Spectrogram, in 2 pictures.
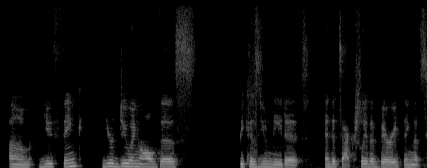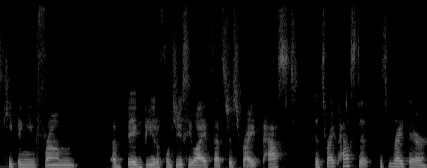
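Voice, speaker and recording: In a Louisiana accent, a woman speaks with a dark, mellow tone and fairly even intonation. Her recording is very clean, with a silent background. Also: fairly low pitch for a woman. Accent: Southern US (Louisiana). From US South, South Louisiana. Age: 40s. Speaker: writer and teacher. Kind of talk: interview, personal story. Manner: hesitant, many fillers.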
